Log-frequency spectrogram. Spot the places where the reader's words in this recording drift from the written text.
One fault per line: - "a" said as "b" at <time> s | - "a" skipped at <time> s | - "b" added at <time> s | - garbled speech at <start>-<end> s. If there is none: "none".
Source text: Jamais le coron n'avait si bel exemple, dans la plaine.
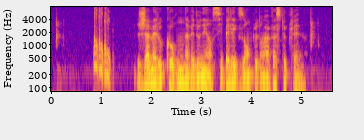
- "donné un" added at 2.9 s
- "vaste" added at 4.3 s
